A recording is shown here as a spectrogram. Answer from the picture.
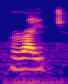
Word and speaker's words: write: WRITE, राइट, इसमें भी हमारा W साइलेंट है क्योंकि W लेटर के बाद हमारा R लेटर है, इसको हम पढ़ेंगे राइट।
